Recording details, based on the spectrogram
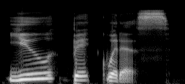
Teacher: The stress is on the second syllable, bic, ubiquitous.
